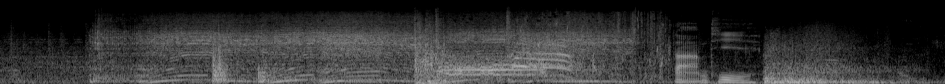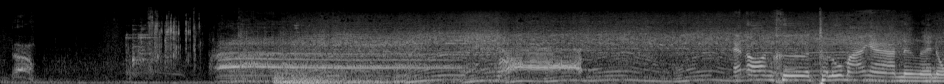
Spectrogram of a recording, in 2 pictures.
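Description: A chainsaw revs loudly, its engine rising and falling.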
